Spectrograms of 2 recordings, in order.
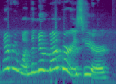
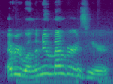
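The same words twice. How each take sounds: First: It is said in Sayori's character voice. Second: It is said in a different, mixed-up voice.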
